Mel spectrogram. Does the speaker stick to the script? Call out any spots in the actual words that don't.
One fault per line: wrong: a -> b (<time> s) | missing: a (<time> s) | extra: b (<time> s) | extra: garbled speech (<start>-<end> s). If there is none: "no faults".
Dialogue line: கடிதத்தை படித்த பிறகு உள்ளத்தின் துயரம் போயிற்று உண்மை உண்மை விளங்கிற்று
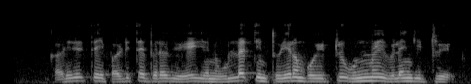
extra: என் (2.0 s)
missing: உண்மை (3.8 s)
